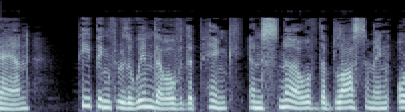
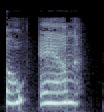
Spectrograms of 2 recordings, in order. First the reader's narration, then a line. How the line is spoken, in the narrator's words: gasped Diana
